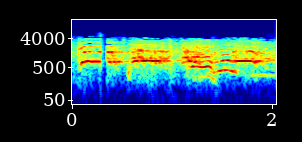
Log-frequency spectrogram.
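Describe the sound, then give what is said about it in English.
A night bird calls loudly, a drawn-out warbling cry with wavering pitch that carries on for about two seconds after a brief catch near the start. “It's just another night bird, Everts.”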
